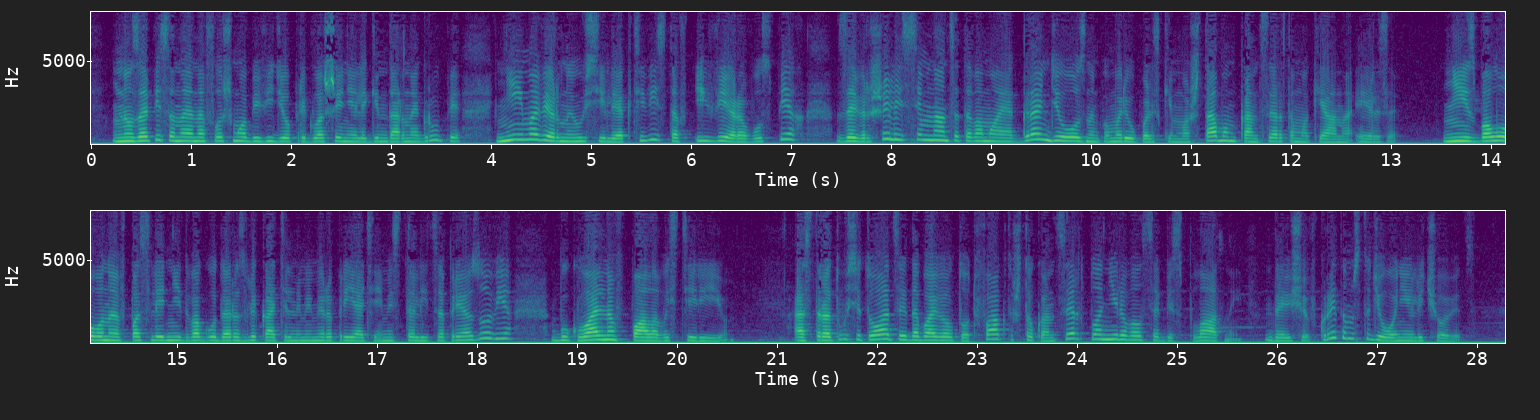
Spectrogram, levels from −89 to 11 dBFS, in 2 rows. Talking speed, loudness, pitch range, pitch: 110 wpm, -22 LUFS, 195-245 Hz, 215 Hz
